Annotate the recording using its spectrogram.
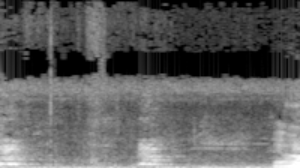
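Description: A dog barking twice, short barks about a second apart.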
